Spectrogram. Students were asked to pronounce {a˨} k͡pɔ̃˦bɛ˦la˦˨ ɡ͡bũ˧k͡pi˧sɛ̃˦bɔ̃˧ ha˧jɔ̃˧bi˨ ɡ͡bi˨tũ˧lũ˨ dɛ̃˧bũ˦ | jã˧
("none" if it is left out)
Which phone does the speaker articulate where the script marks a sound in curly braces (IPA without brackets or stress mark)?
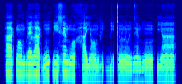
a˦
